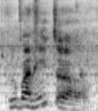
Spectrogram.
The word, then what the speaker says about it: Cubanito: Cubanito, I see you there. Yes, I did pronounce that correctly.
